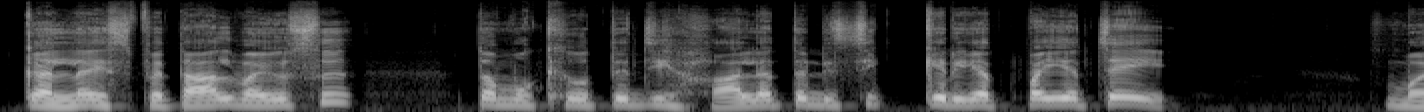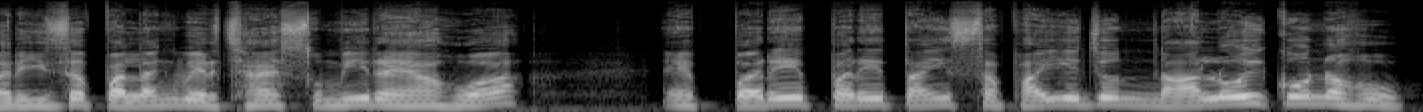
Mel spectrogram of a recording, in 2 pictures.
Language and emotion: Sindhi, disgusted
